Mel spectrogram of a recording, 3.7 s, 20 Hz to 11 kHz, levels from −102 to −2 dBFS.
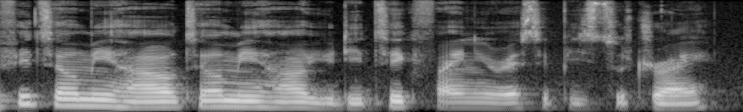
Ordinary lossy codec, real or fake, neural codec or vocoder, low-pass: none; real; none; none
